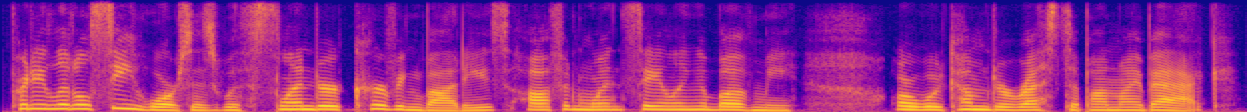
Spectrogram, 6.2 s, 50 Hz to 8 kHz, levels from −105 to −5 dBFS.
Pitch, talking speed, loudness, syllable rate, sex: 220 Hz, 200 wpm, -16 LUFS, 5.7 syllables/s, female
